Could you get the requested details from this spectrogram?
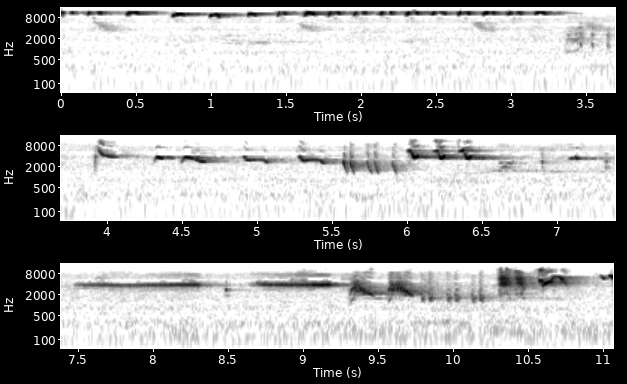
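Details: Sikatan londo flycatcher song played as a bird lure: a very high thin trill opens, then scattered whistles, slurred notes and brief buzzy chirps, fairly soft over background hiss.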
